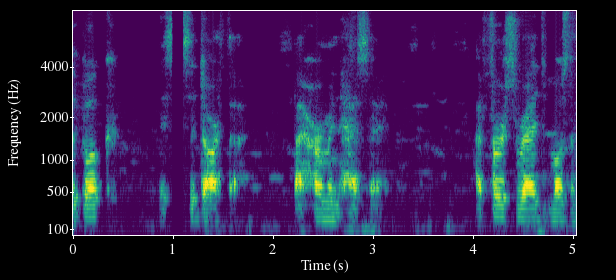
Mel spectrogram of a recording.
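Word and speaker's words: Hesse: I've heard some people say Hess, but my whole life I've always said Hess.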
